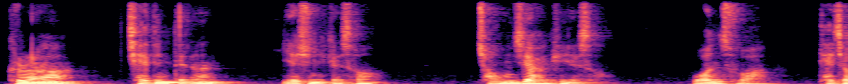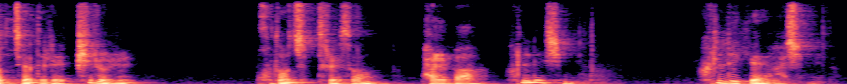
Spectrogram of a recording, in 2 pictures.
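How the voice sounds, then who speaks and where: A middle-aged male pastor giving a measured, explanatory sermon in a church, reading scripture aloud. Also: medium pitch, lively intonation, mellow.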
